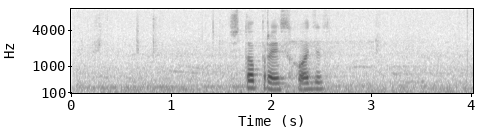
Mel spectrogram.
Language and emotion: Russian, neutral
